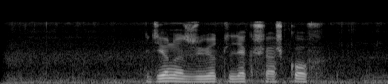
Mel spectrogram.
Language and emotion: Russian, neutral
